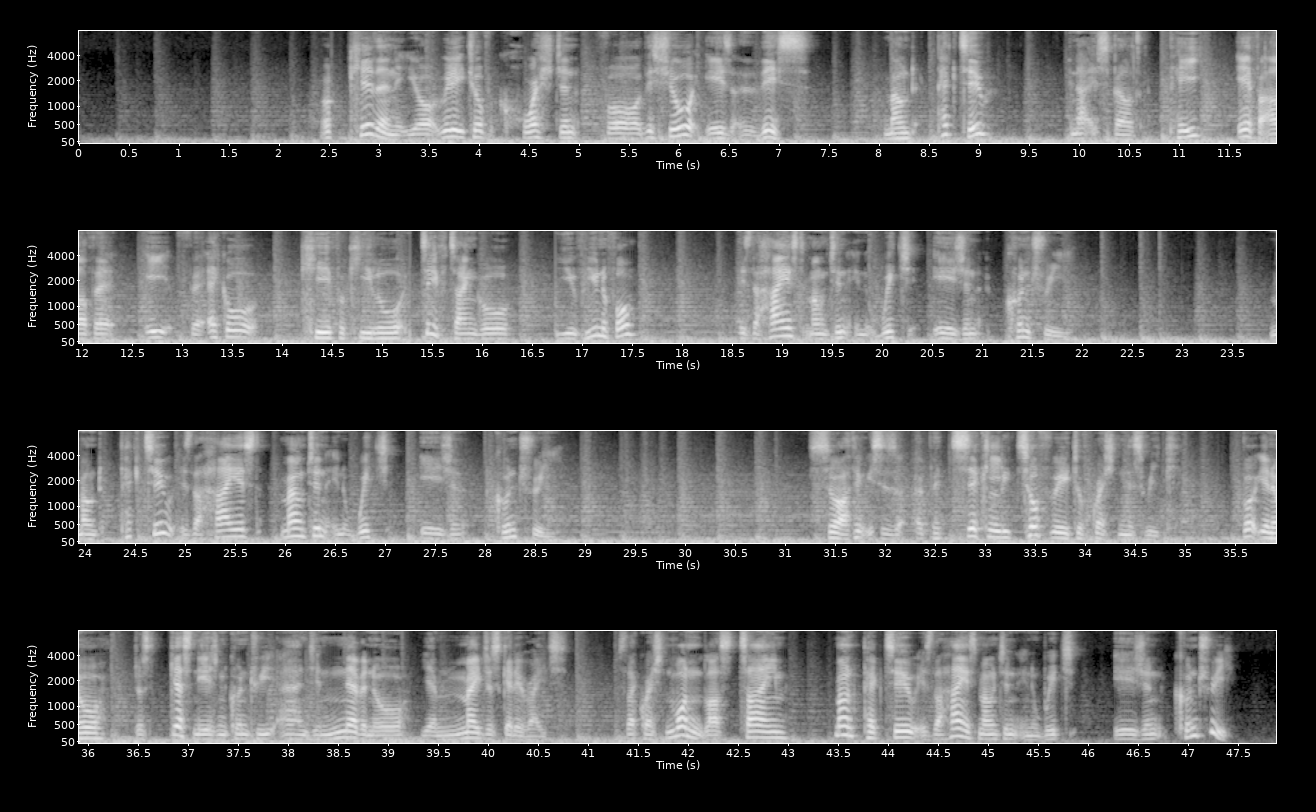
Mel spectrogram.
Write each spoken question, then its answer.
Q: Mount Pektu is the highest mountain in which Asian country?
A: the correct answer is North Korea.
